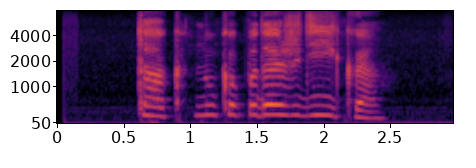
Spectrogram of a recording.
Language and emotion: Russian, angry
